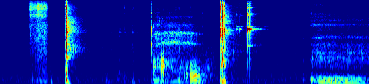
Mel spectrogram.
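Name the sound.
beer bottle being opened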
